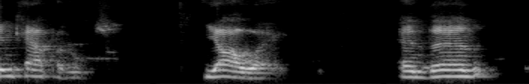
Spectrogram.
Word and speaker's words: Yahweh: now yahweh putting in the vows to make it pronounceable is a transliteration of yhwh as i said to make it pronounceable and as i also said many chose to say jehovah instead of yahweh i personally believe for whatever that's worth that yahweh is god's preferable name l o r d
